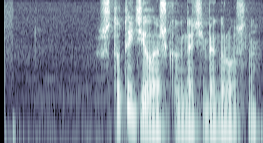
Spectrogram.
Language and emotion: Russian, sad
